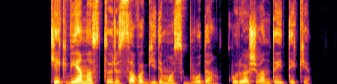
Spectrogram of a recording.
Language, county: Lithuanian, Kaunas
